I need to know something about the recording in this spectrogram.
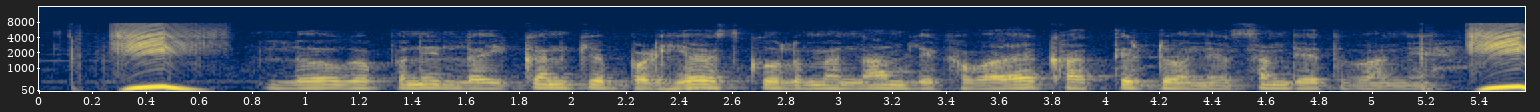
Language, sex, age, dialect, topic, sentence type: Bhojpuri, male, 25-30, Northern, banking, statement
